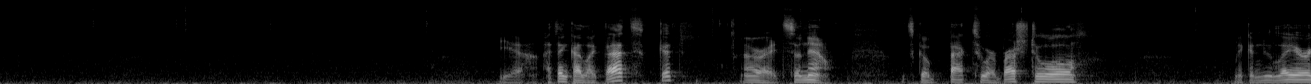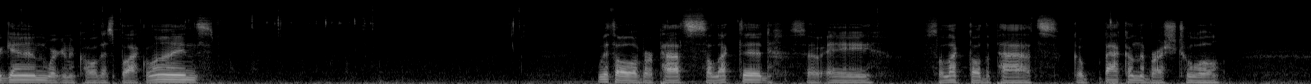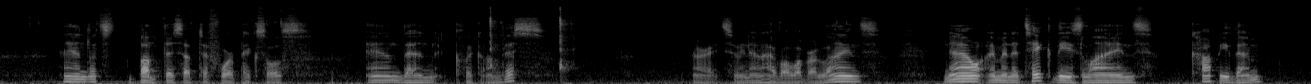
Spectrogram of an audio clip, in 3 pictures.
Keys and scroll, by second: 6.2 space, 14.7-17.1 typing, 19.7 a, 24.2 b, 28.8 4, 29.0 Home, 34.5 v.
